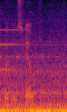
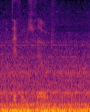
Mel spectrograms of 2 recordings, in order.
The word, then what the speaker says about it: Wivelsfield: Okay, straight up, so this went through Wivelsfield, which I hear a lot of people at work calling Vivelsfield, and the other one's Crawley.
